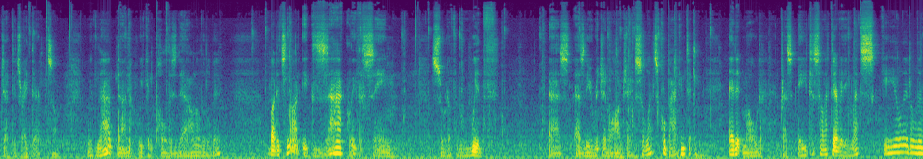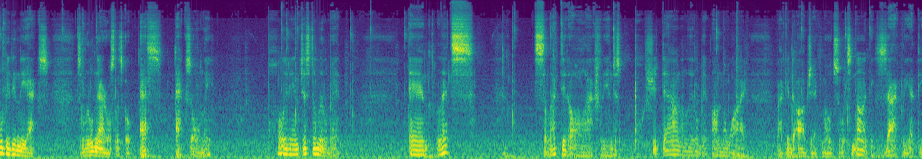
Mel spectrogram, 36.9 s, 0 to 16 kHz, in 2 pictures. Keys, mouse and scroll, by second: 0.6 click, 1.0 middle click, 3.3 click, 5.3 middle click, 7.2 middle click, 8.4-8.9 scroll up 2, 8.6 middle click, 10.1 middle click, 11.6 middle click, 12.4 shift+middle click, 12.7 shift+middle click, 13.5 Tab, 13.9 a, 14.2 middle click, 19.7 middle click, 21.3 s, 24.4 middle click, 25.9 middle click, 27.0 alt+a, 28.5 a, 28.8 middle click, 30.7 click, 33.2 Tab, 34.3 alt+a, 34.5 middle click, 35.6-36.2 scroll up 2, 35.9 middle click.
